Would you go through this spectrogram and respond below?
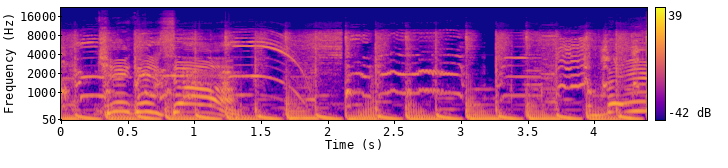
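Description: A novelty song built from chicken clucks and rooster crows, with clucking phrases pitched into a rhythmic melody over a steady beat, loud and continuous throughout.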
